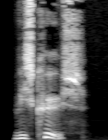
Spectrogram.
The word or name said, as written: viskøs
